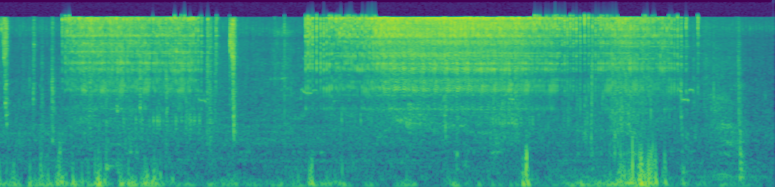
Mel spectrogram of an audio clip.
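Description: A conventional fishing reel being cranked to bring in a hooked fish that is fighting on a bent rod: a steady, high mechanical whir from the reel, with irregular low thumps beneath it.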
